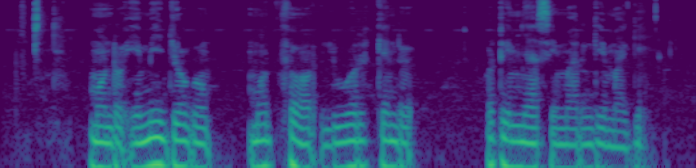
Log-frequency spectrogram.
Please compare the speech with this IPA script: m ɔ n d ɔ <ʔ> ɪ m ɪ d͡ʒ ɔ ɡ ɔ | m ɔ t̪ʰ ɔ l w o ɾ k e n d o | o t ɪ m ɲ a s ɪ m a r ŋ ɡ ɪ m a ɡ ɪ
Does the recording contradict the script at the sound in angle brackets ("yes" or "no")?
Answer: no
